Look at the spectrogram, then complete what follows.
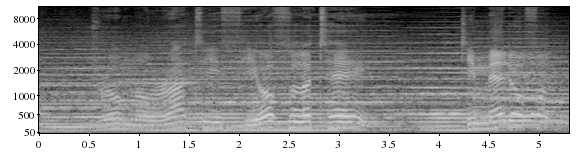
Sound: speaking foreign language

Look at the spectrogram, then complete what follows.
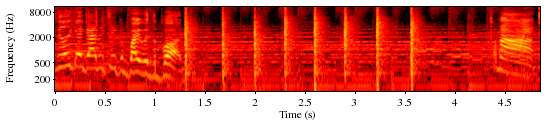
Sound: hitting

